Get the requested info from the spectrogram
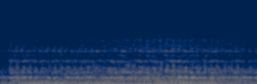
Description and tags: Very low pitched and subtle rumbling.
Horror, Psy, Dark, Free, Rumble, Cinematic, Ambient, Atmosphere, Film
